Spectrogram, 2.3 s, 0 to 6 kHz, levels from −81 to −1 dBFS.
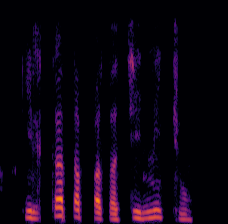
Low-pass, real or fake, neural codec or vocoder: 5.4 kHz; fake; codec, 24 kHz, 6 kbps, HILCodec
